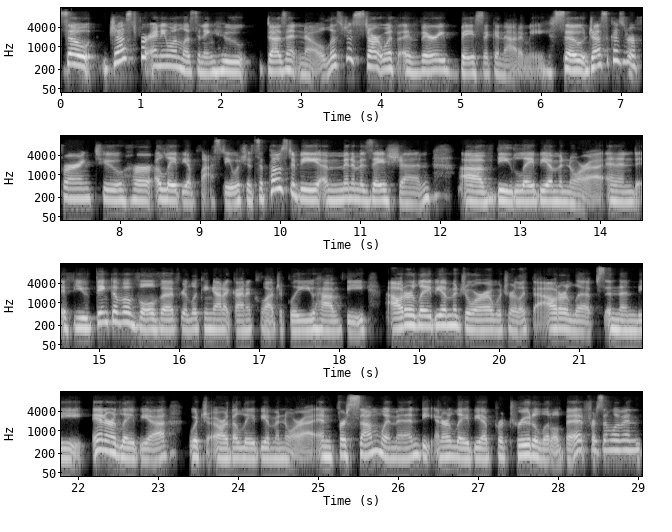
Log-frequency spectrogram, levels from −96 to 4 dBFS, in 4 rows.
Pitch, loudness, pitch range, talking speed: 165 Hz, -18 LUFS, 150-195 Hz, 170 wpm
